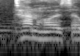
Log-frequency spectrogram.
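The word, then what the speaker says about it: Tannhauser: why what's your name tanhauser we'd pronounce it taner with an um German Roots yes my grandpa these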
